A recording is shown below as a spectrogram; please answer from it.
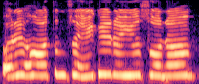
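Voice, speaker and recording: A woman puts on frightened little girls in a doll story, squealing and calling out in panic. Their voices are shrill and pitched very high. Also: flat delivery, moderate pace, dry recording. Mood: scared. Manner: squealing, panicky, shouting for mom.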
